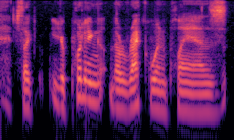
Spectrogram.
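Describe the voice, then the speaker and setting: A man's voice: medium pitch, measured pace, no echo. Man in casual, close dry-sounding book chat. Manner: informal, acts out paraphrased lines in passing. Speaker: book discussion podcast co-host.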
